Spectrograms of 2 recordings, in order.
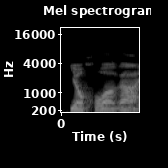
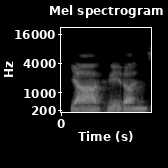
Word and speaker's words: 야훼: 그래서 그 자음에 아도나이, 주님이란 모음을 혼합하여 여호와라는 발음되는 줄로 알고 지내던 중 20세기 학자들이 YHWH의 올바른 발음은 여호와가 아닌 야훼란 사실을 밝혀냈다.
